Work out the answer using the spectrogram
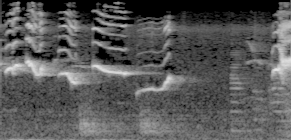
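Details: Oriental magpie-robin song played to stir up other magpie-robins; long sliding whistles, a flat sustained note then a rising one, ending in a harsh burst.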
